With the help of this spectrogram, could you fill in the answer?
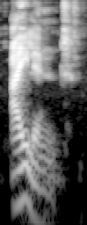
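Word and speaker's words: island: এখানে যেমন number one আইল্যান্ড আইল্যান্ডের আমরা দেখতে পাচ্ছি এস টি সাইলেন্ট রয়েছে তো আইল্যান্ড মানে হচ্ছে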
